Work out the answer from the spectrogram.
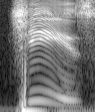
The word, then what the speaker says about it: cheese: Cheese. So, cheese con Z.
